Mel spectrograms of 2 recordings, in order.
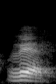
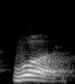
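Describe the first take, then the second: First: "were" slow, as WEHR; wrong were. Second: "were" slow, as WUR; correct were. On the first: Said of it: "and not". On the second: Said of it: "pronounced as". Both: Shown as a demonstration.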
